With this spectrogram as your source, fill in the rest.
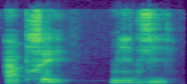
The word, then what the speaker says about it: après-midi: And yes, this S is not pronounced. Bon après-midi.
